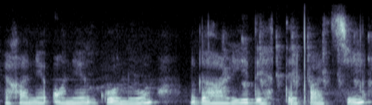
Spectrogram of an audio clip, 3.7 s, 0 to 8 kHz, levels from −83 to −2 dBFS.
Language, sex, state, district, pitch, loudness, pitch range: Bengali, female, Assam, Hailakandi, 200 Hz, -18 LUFS, 190-225 Hz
